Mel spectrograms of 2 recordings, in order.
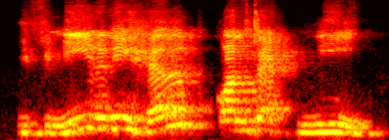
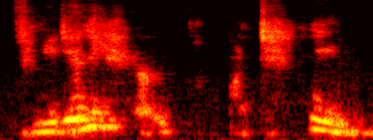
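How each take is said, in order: First: It sounds firm and authoritative, like an order. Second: It sounds warm and genuinely meant. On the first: Do not seek help anywhere else. "I'm almost, uh, I mean, uh, laying down an order" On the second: The offer to help is genuine. "I really mean what I say"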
